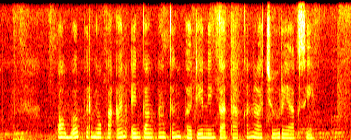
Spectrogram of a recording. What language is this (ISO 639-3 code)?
jav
